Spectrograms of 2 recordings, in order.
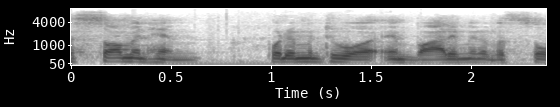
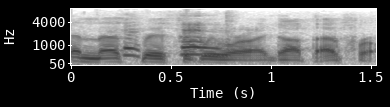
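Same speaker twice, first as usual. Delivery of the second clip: normal talking voice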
